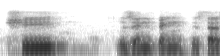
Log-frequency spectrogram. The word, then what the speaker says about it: Xi: तो news anchor ने बोल दिया 11 जिनपिंग। अब शी कौन पढ़ेगा ऐसे कि this is pronounced as शी, तो उसने बोल दिया शी जिनपिंग, तो इस वजह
